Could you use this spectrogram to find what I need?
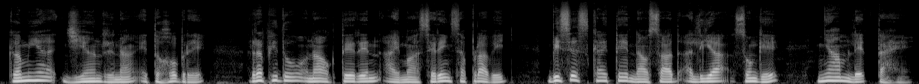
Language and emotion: Santali, neutral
